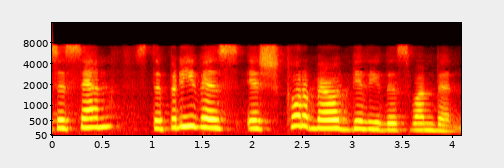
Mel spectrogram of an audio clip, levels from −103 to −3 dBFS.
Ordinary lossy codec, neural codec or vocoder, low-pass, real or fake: MP3, 48 kbps; codec, 16 kHz, 0.2 kbps, FocalCodec; 7.2 kHz; fake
